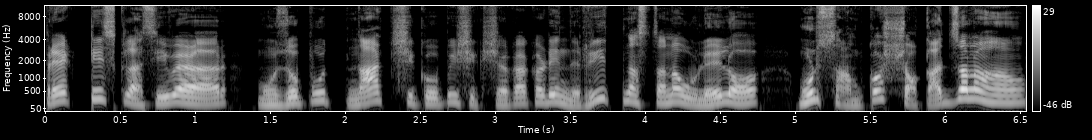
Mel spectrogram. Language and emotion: Goan Konkani, surprised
